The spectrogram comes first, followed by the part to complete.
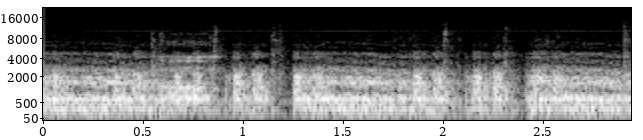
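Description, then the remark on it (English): A retro Atari video game laser fires in a rapid, buzzy stutter that resembles machine-gun fire. Loud, harsh electronic bursts repeat steadily for about three seconds, with a few brief dips between volleys. “The laser that kind of sounds a little bit like a machine gun.”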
